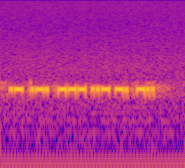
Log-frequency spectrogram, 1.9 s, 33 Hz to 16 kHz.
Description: Morse code, heard as a keyed tone, about 54 wpm, 600 Hz. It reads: AROUND
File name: archived / CRSnet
